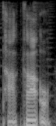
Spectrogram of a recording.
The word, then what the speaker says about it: 高雄: 高雄两个字在日文里面念起来就叫做“ 塔卡欧”。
